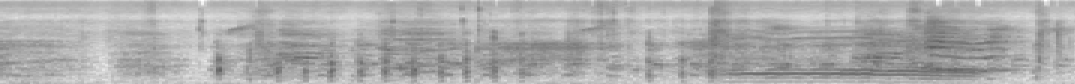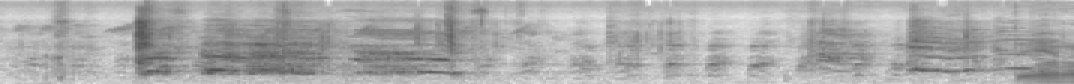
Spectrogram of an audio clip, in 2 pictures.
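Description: Talisayon fighting roosters in a rural province yard crow and cluck repeatedly, several drawn-out crows and sharp clucks overlapping, fairly close, with no talk.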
